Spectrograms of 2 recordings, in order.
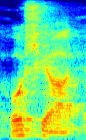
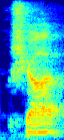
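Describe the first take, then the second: First: ہوشیار with a long o, hoh-shi-yaar; full basic form. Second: ہوشیار with short u, hush-yaar; shortened poetic form. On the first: Teacher giving the basic word ہوشیار, long first vowel. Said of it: "بنیادی طور پر". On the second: Teacher showing the verse form of ہوشیار, first vowel shortened. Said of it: "مختصر شکل". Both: Shown as a demonstration.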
